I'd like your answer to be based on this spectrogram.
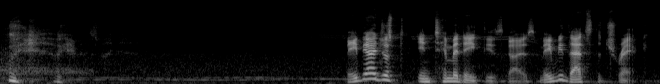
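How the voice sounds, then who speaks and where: Bright-voiced streamer man on headset audio. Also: mid-range voice, wildly swooping pitch, a little slow, a little hiss or hum. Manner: talkative, reacts loudly to gameplay, swears. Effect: livestream headset audio. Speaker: livestreamer. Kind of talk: casual gaming commentary, chatting with viewers. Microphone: livestream headset mic.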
